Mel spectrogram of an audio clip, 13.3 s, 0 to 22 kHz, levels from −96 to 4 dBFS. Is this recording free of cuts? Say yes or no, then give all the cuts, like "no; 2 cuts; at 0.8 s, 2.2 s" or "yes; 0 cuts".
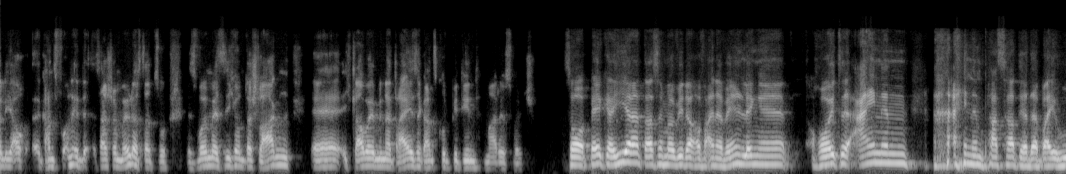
yes; 0 cuts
